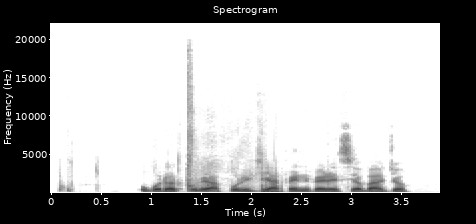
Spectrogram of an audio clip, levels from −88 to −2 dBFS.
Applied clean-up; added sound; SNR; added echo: neural mask model RNNoise.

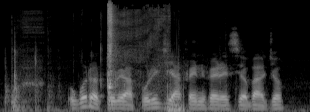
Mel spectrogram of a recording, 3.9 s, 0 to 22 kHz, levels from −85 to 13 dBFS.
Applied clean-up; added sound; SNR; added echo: none; Fire; 6 dB; none.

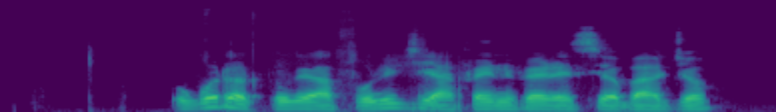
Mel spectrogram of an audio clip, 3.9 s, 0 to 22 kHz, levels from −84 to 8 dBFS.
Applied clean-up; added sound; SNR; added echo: neural mask model DeepFilterNet 3.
